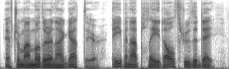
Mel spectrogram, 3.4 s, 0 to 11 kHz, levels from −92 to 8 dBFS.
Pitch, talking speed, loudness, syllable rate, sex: 100 Hz, 260 wpm, -15 LUFS, 6.3 syllables/s, male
